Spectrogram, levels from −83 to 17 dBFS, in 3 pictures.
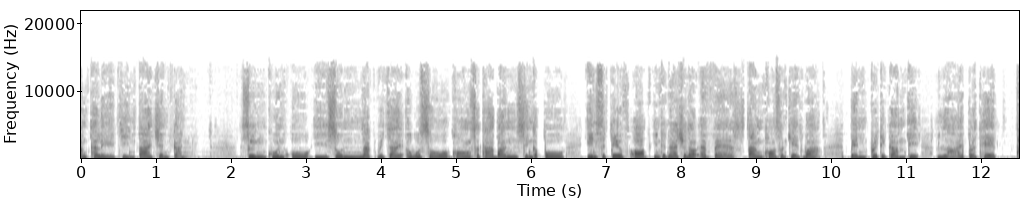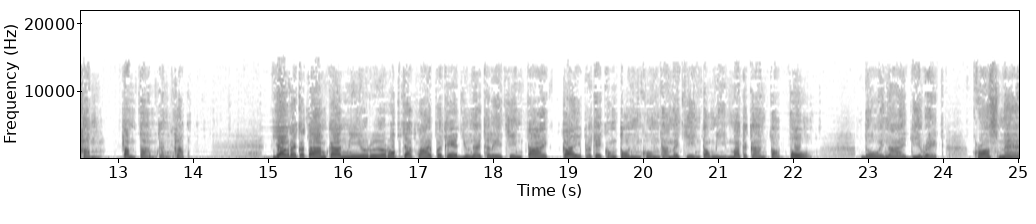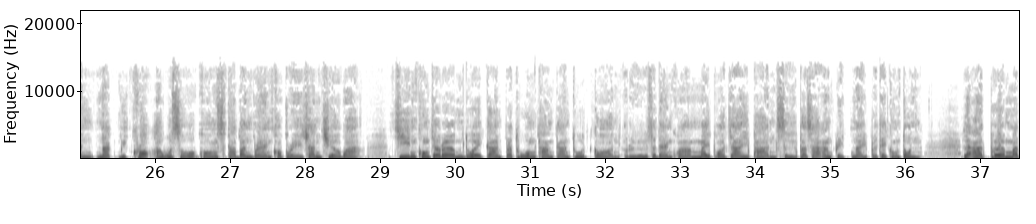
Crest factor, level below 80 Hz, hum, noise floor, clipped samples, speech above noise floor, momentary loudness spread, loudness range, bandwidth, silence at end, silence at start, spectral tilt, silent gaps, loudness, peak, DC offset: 18 dB; -46 dBFS; none; -55 dBFS; under 0.1%; 29 dB; 7 LU; 4 LU; 14.5 kHz; 0 s; 0 s; -6.5 dB/octave; none; -26 LUFS; -6 dBFS; under 0.1%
